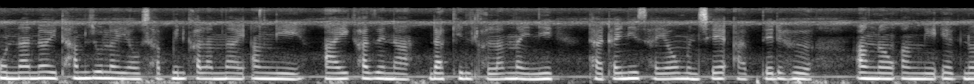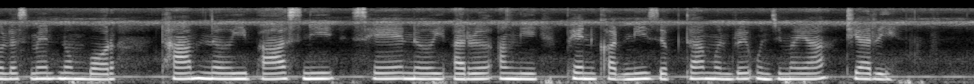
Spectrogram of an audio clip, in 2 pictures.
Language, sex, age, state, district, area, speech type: Bodo, female, 18-30, Assam, Kokrajhar, rural, read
